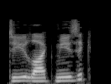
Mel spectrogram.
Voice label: fast; studying abroad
